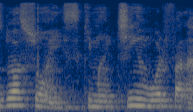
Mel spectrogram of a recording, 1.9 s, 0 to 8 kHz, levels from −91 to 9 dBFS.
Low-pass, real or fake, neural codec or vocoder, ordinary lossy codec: 7.2 kHz; fake; vocoder, 44.1 kHz, 128 mel bands, Pupu-Vocoder; none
